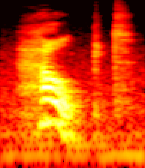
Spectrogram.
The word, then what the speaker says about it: helped: Helped, helped. So we pronounce ed t because it's preceded by p.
